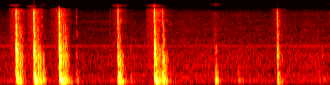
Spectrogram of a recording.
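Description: Keystrokes on a computer keyboard: about six separate key presses, unevenly spaced.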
